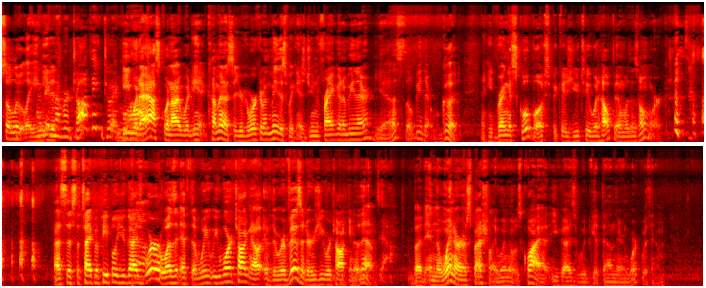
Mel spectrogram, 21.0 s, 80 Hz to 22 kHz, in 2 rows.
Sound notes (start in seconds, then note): 10.0 chuckles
